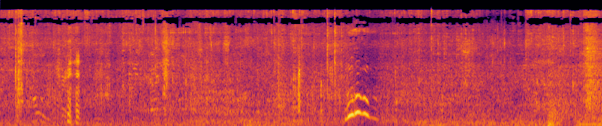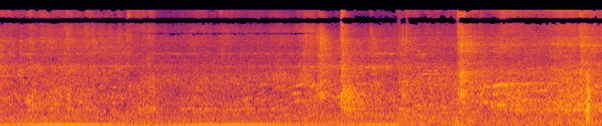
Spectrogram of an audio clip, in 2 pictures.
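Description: Skateboard and scooter wheels rolling over concrete pavement, with a city bus's diesel engine running steadily close by for about five seconds in the middle before it cuts out. A short, loud voice call rises and falls in pitch about five seconds in.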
